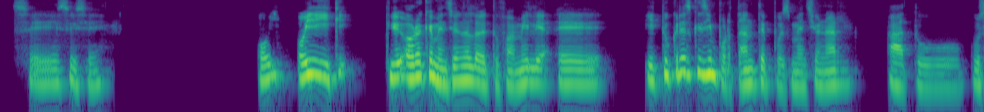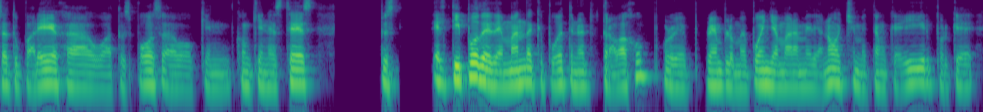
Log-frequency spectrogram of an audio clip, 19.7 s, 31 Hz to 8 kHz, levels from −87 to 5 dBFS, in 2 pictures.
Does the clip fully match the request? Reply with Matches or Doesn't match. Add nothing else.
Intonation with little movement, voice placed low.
Doesn't match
